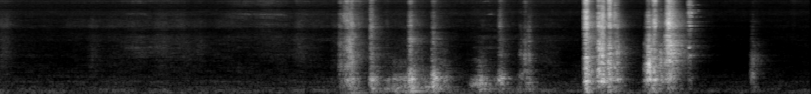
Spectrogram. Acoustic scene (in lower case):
kitchen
